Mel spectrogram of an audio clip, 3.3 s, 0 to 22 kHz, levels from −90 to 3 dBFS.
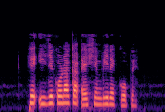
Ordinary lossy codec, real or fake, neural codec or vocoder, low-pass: AAC, 32 kbps; fake; codec, 16 kHz, 8 kbps, FreqCodec, larger model; 7.2 kHz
